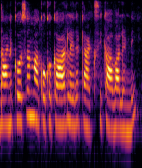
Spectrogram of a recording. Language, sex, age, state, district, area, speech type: Telugu, female, 18-30, Telangana, Bhadradri Kothagudem, rural, spontaneous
